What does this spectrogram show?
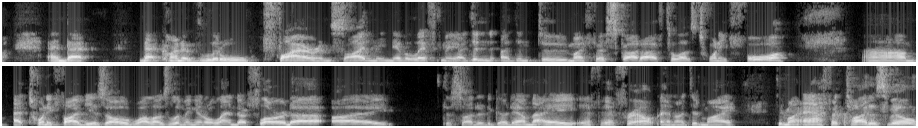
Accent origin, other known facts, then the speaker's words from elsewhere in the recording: Hibiscus Coast, Auckland, New Zealand; moved away as an adult; also born or lived in United States; now in Gold Coast, Australia; I was born in New Zealand in a small town called the Hibiscus Coast, small little East Coast town. Grew up just being really involved in skateboarding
